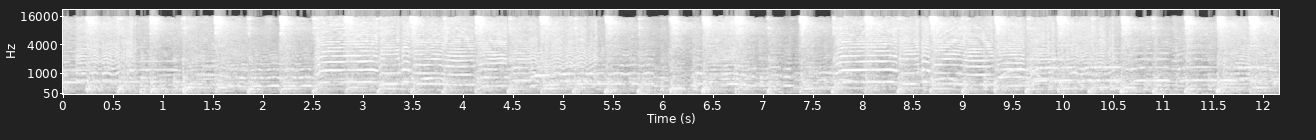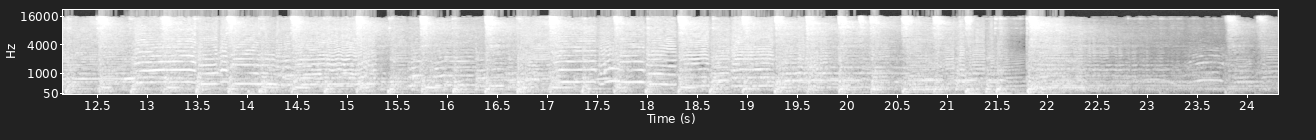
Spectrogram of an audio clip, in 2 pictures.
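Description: Gospel shout band music: a trombone-led brass ensemble playing over steady drum beats. Near the end it stops on a final hit and a fading held chord.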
